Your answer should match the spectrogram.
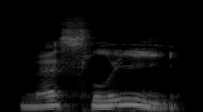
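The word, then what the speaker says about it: Nestlé: E with an accent how do you pronounce this company nesle damn nesle pronunciation in the UK nobody says Nestle though anyway uh we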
